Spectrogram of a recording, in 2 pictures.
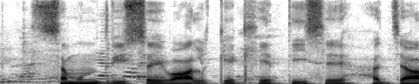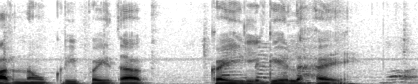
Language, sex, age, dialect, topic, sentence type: Magahi, male, 25-30, Southern, agriculture, statement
